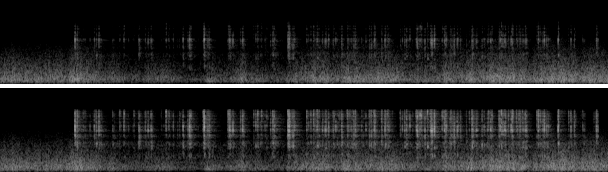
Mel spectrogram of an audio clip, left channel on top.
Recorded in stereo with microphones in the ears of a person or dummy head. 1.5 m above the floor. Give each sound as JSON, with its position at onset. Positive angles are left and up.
{"t": 0.7, "sound": "typing on a keyboard", "side_deg": -55}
